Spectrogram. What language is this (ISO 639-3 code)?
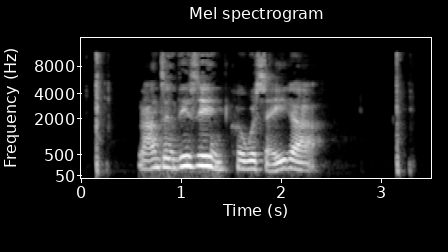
yue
